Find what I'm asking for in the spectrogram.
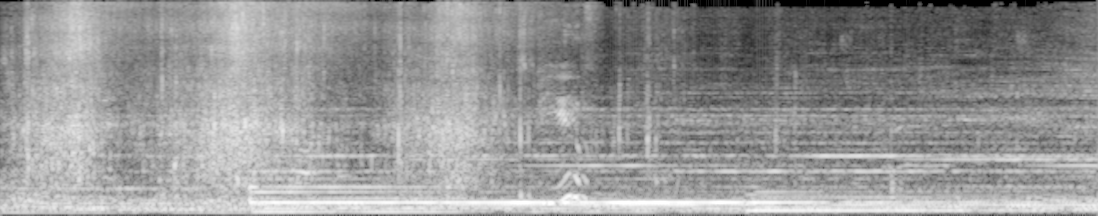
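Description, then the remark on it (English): A rented motorboat cruises steadily across a lake as smooth as glass toward the other side, its engine a constant humming drone with a pitch shift partway through, over rushing water and wind noise, with indistinct voices in the background. “And the last full day of the trip, we rented a boat to go to the other side of the lake.”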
